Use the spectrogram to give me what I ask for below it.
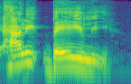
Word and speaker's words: Halle Bailey: Eh, Halle, Bailey.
